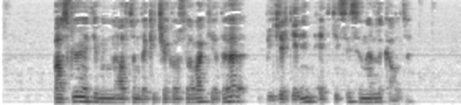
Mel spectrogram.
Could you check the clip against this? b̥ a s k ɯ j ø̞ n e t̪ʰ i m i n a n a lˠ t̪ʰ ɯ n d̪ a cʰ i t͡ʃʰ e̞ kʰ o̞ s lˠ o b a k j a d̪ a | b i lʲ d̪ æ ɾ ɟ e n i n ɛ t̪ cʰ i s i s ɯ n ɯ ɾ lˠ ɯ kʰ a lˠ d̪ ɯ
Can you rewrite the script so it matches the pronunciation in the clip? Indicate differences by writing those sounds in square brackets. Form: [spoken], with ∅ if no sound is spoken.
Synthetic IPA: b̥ a s k ɯ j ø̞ n e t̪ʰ i m i n [i] n a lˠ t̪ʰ ɯ n d̪ a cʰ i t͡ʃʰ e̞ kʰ o̞ s lˠ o [v] a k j a d̪ a | b i lʲ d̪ [i] ɾ ɟ e n i n ɛ t̪ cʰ i s i s ɯ n ɯ ɾ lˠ ɯ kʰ a lˠ d̪ ɯ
